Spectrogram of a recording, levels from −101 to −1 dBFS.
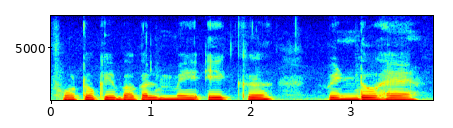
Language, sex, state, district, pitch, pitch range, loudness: Hindi, male, Assam, Kamrup Metropolitan, 175 Hz, 170-180 Hz, -13 LUFS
